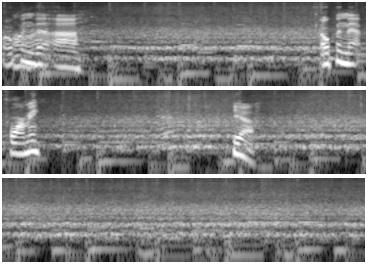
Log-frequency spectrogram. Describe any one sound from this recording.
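Honeybees buzz steadily all around, close by.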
